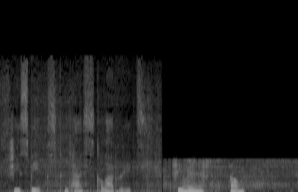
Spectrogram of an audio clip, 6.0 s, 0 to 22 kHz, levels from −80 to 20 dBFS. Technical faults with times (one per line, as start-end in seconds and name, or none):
3.24-5.98 input switched to a poorer device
